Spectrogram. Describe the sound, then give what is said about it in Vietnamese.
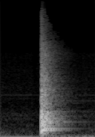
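A single loud, sharp slap of a man's hand hitting a table hard in anger, with a brief low thud ringing out after the impact and no voices. “anh ta vỗ mạnh lên bàn một cái tức giận mắng”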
